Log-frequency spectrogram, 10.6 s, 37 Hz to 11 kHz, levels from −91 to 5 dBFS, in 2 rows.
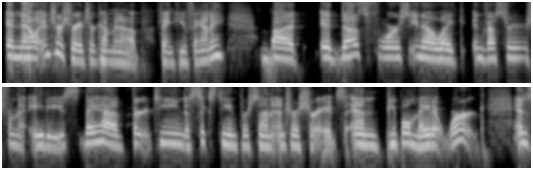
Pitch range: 190-225 Hz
